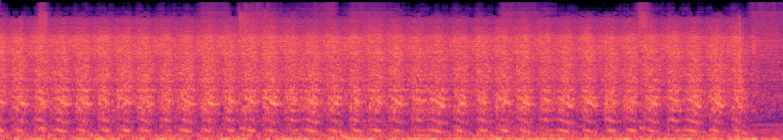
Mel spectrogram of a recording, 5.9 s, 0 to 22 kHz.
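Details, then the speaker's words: BMW E30 M-Tech after head rebuild with new valves and rocker shafts: starter cranks evenly six seconds but engine never catches; fuel feed and return lines swapped, pressure found on return side. "well it's not working i gotta check the fuel lines real quick uh they might be swapped so that happens a lot with uh because they both look the same"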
